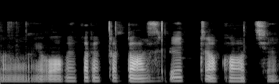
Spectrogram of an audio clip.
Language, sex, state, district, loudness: Bengali, female, West Bengal, Jhargram, -22 LUFS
